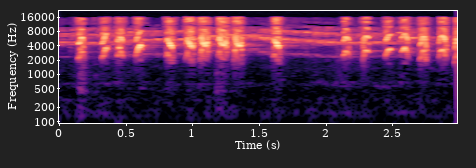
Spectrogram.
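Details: Olive-backed sunbird singing as a lure for untamed sunbirds: a series of high, thin chirps about every tenth of a second, a short pause, then further quick bright chirps.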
